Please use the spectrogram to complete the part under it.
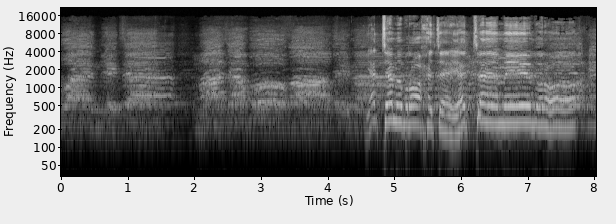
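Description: A man chants loudly into a microphone in a mournful, melodic voice.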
